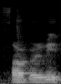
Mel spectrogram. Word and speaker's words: 4 Pre-Beat: Bukan kalau Ika tadi bilang pre-beat, bukan. Memang ditulisnya di Instagramnya 4 pre-beat. Begitu. For pre-beat bacanya.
